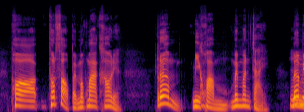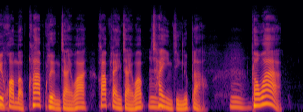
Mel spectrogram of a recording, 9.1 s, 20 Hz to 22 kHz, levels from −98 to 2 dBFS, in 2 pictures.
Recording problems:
none

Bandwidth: 18.5 kHz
